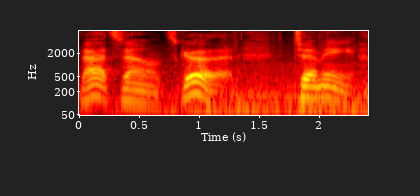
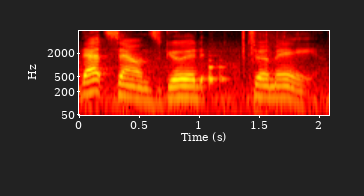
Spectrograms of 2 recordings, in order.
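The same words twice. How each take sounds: First: It is said in a deep announcer voice. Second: It is said in an ordinary speaking voice.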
